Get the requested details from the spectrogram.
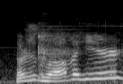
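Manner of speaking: high, slow sarcastic drawl. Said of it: "that was my sarcastic voice".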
